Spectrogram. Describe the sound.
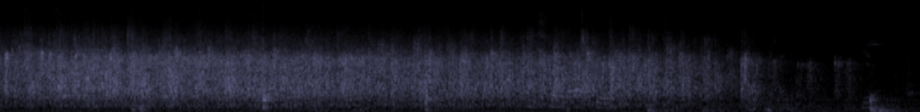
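Audience applause at a Detroit Economic Club event welcoming speakers to the stage: sustained, dense clapping that gradually thins and fades out over the final seconds.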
